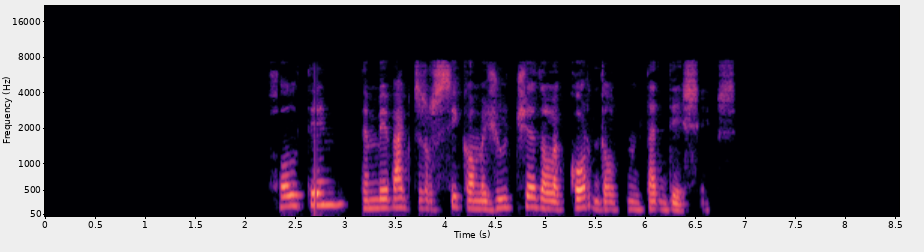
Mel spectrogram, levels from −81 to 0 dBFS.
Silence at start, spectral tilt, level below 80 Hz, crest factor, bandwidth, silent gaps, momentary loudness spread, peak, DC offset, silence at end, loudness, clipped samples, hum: 2.25 s; -4.5 dB/octave; -68 dBFS; 20 dB; 8 kHz; 3.04-3.15 s, 5.20-5.25 s, 6.67-6.72 s; 9 LU; -8 dBFS; under 0.1%; 1.65 s; -26 LUFS; under 0.1%; none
